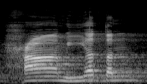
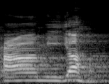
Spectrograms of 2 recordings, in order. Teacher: تا مدورہ ہا ساکنہ سے بدل جائے گی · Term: وقف بالابدال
